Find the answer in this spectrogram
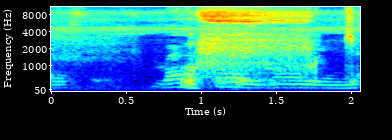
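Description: A cricket's high, even trill starts about a second in and stops shortly before the end, over a man's drawn-out voice.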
